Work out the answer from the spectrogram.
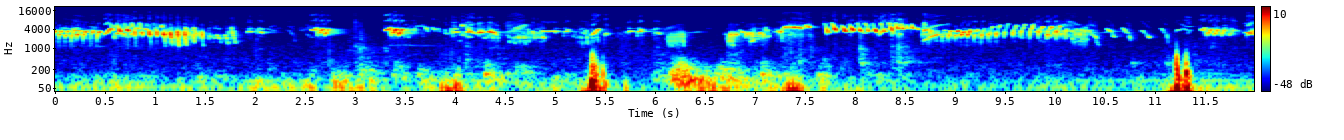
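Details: Female canaries, four together, call to stir males into song: bursts of quick high trills and sweeping chirps, broken by several dull low knocks in the background.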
